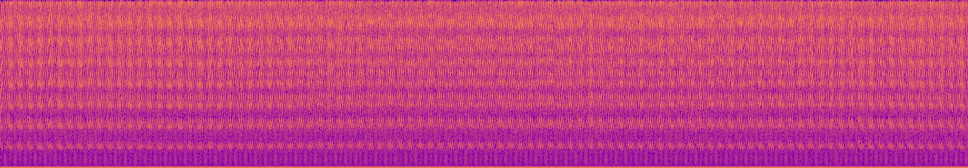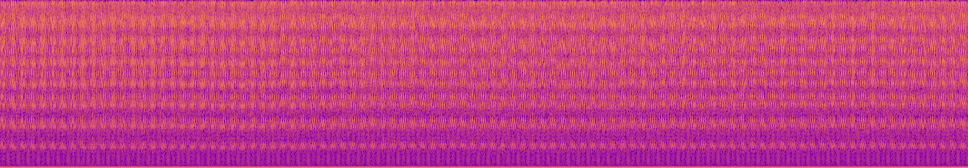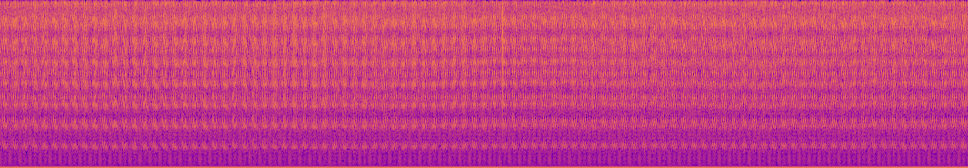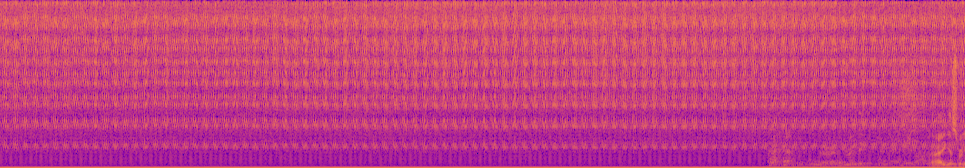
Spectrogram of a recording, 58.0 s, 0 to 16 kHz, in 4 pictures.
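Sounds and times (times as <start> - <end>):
buzzy electrical mains hum: 0.0 - 58.0
faint hiss: 54.9 - 58.0.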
